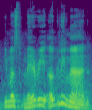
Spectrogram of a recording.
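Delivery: high, broken fake Sully accent; mock Sully fortune teller; teasing fake Sully accent; bad Sully accent. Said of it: "My accent was even worse than Mal's".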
